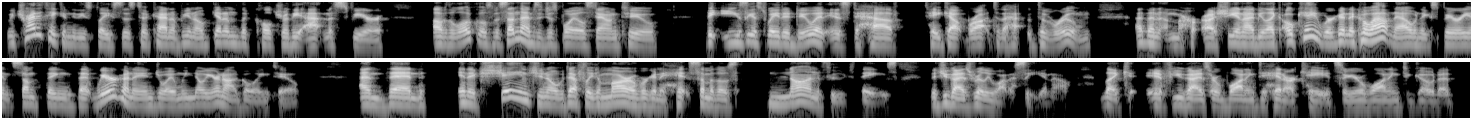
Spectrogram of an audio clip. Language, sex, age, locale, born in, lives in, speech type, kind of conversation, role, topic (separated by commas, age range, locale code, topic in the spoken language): English, male, 40-44, en-US, United States, United States, conversation, unstructured, none, When traveling with people who prefer different paces, how do you keep everyone happy?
